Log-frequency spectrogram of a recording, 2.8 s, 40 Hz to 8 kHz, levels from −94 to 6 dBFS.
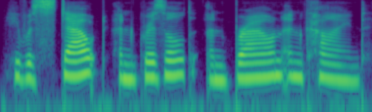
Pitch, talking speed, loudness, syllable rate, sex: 200 Hz, 195 wpm, -19 LUFS, 3.9 syllables/s, female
